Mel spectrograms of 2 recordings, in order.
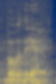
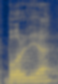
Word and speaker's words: Благодаря: Благодаря. – Благодаря.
